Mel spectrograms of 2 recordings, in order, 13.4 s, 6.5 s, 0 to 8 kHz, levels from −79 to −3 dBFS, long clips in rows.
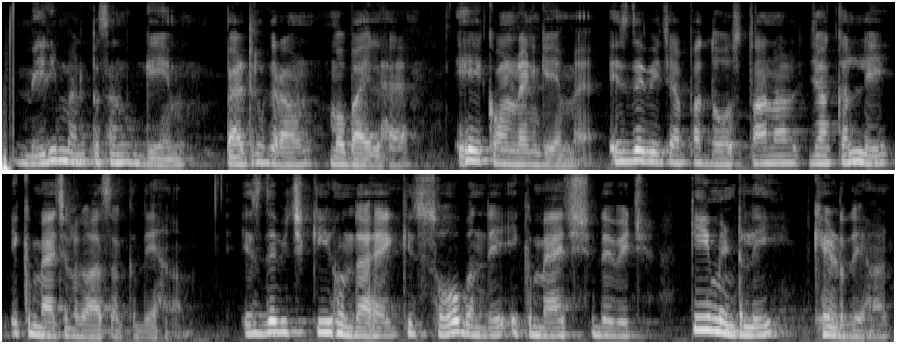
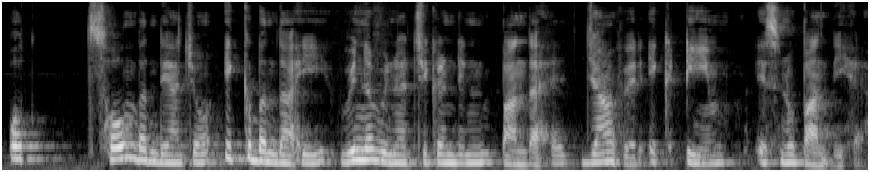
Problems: background sounds at intervals, background conversations at intervals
